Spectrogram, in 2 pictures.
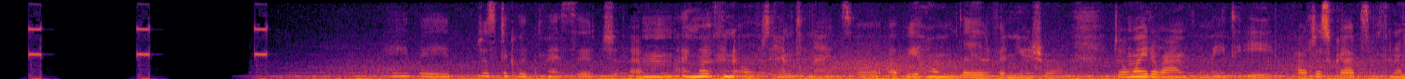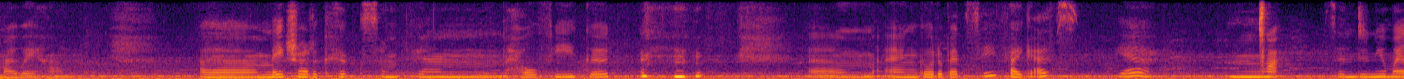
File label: ASMR Your Girlfriend Cuddles You During A Thunderstom; F4A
